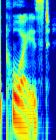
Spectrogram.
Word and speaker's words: poised: It rhymes with noised, but many learners want to add an extra syllable. It's one clean syllable.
